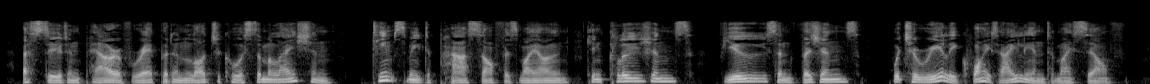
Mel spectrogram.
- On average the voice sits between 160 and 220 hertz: No, low, 100 Hz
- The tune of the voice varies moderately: No, wide, 5.7 semitones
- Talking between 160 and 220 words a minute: No, average, 150 wpm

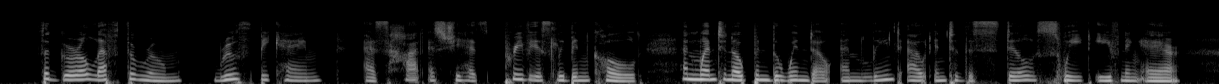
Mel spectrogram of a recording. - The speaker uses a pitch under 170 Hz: No, medium, 185 Hz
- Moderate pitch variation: Yes, average, 3.1 semitones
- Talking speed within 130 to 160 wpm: Yes, average, 150 wpm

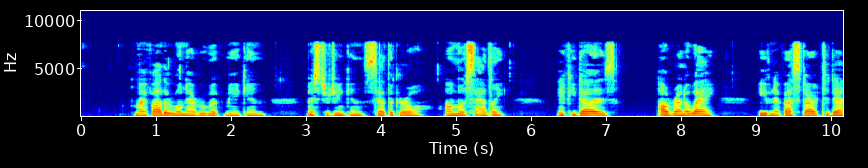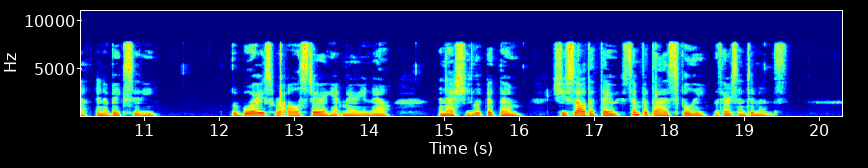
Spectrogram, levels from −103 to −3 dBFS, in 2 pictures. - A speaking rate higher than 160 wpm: No, average, 155 wpm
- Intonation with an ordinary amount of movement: No, narrow, 2.0 semitones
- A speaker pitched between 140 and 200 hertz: Yes, medium, 185 Hz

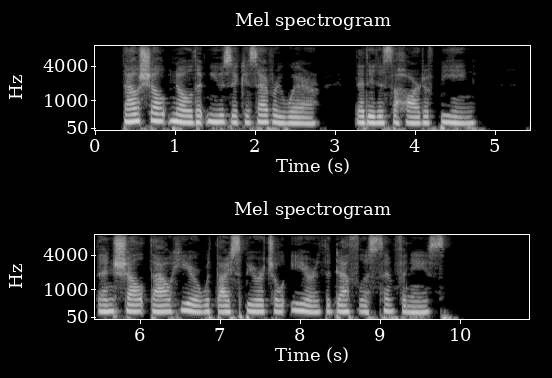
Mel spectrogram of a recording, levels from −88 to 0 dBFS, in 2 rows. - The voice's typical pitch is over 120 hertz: Yes, medium, 185 Hz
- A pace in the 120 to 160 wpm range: Yes, average, 140 wpm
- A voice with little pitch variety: Yes, narrow, 1.6 semitones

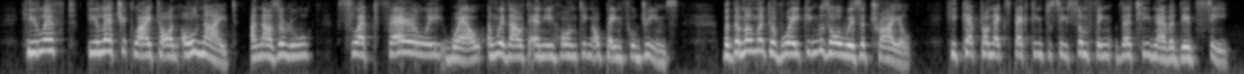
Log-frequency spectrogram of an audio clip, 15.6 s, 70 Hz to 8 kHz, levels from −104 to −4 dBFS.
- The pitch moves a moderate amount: Yes, average, 3.1 semitones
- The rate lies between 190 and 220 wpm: No, average, 165 wpm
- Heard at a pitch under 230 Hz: No, high, 235 Hz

